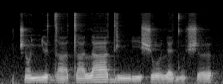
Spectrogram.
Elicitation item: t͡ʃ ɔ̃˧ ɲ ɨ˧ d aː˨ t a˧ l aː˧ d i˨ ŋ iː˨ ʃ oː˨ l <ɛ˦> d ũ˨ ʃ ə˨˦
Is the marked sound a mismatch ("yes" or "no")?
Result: yes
